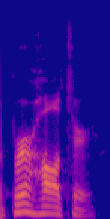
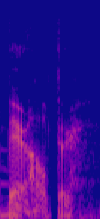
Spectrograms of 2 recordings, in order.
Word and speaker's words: Berhalter: The era of the Berhalter. Did I say that right? – Yeah, Greg Berhalter. You got it.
